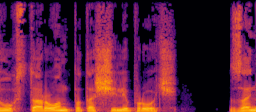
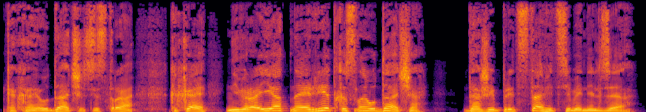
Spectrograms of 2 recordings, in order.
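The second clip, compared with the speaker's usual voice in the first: excited; 8 semitones higher than usual. Acted. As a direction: burst out in elated wonder. Healer exults while fleeing.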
